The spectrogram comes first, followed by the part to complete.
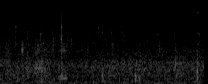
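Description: Faint, scattered knocks, scuffs and rustling from a climber's boots and gear brushing against snow and bare branches during a rope descent.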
